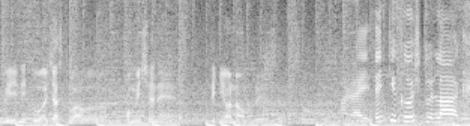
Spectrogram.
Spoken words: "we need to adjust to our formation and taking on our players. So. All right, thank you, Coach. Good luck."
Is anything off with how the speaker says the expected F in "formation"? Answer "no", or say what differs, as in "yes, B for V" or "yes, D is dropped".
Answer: yes, P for F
